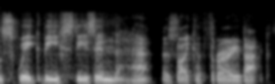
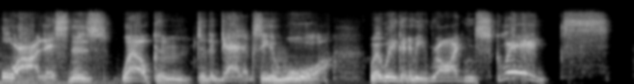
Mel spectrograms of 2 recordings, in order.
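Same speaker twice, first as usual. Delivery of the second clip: loud put-on Cockney accent; 3 semitones higher, 5 dB louder than usual. Podcast host welcoming listeners to the episode, in an attempted Cockney accent. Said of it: "Was that supposed to be your Cockney accent?".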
